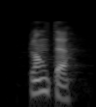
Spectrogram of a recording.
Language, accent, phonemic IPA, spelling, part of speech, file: French, France, /plɑ̃.ta/, planta, verb, LL-Q150 (fra)-planta.wav
- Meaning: third-person singular past historic of planter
